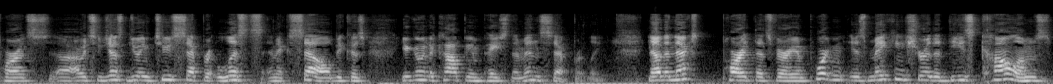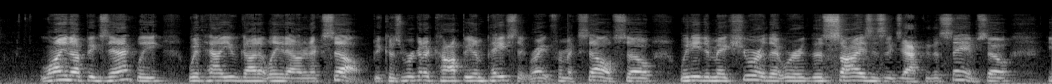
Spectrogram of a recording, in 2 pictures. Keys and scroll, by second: 0.9 alt+Tab.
